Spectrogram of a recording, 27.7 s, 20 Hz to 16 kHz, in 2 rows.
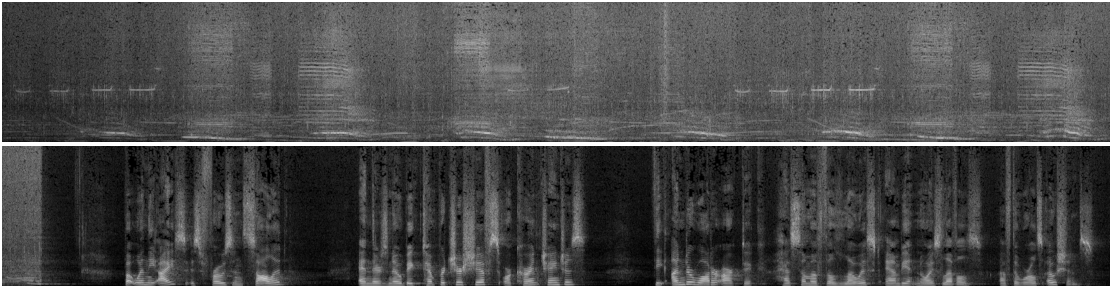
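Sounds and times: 
Arctic marine mammals calling underwater in spring: 0.0 - 14.4
speech: 15.4 - 17.5, 18.3 - 21.2, 22.0 - 27.6.

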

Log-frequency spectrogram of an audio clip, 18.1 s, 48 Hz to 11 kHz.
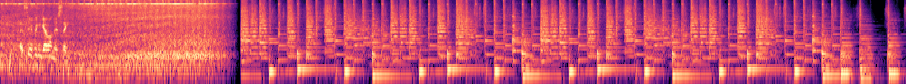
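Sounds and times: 
helicopter carrying passengers with rotor roar and turbine whine: 0.0 - 4.8
speech: 0.4 - 1.7
upbeat music with a pulsing bass line: 4.8 - 18.1.

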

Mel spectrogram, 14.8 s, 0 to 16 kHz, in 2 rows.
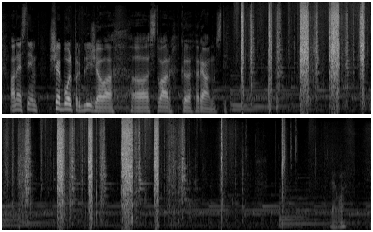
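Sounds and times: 
speech: 0.2 - 5.1
saw with a 25 cm blade rasping through a block of snow: 4.7 - 11.2.

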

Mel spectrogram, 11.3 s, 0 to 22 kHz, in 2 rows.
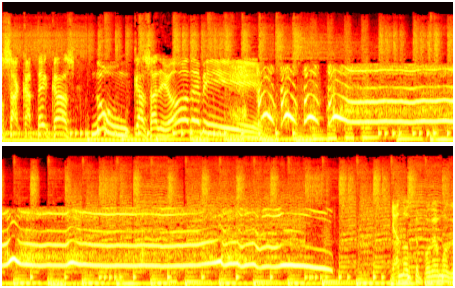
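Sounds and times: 
speech: 0.0 - 5.0, 10.6 - 11.2
steady bouncy musical accompaniment: 0.0 - 11.2
laughter: 2.8 - 9.8
high-pitched Mexican grito yell: 3.0 - 9.8.

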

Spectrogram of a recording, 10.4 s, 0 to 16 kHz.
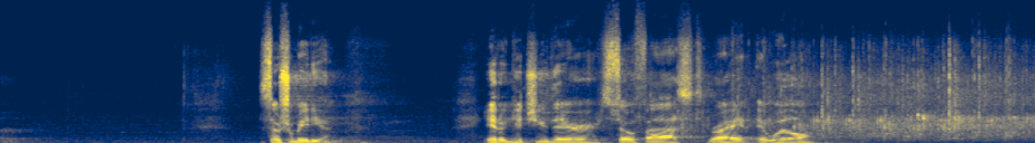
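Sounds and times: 
speech: 2.6 - 3.6, 4.8 - 8.4
audience applauding: 7.2 - 10.3.

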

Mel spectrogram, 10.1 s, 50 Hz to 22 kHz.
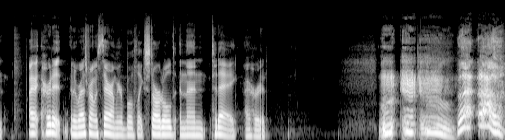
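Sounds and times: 
speech: 0.0 - 5.4, 7.6 - 10.1
throat clearing: 7.6 - 10.1.

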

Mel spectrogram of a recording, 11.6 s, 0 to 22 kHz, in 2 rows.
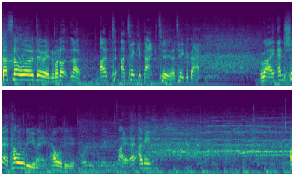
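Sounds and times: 
speech: 0.1 - 4.2, 5.2 - 9.1
live crowd cheering and whooping: 3.5 - 5.2, 8.5 - 11.6.

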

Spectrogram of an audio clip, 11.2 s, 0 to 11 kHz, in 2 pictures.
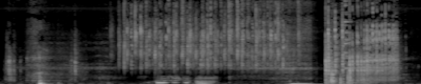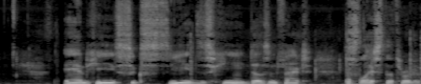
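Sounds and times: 
dice rattling across a table during a tabletop role-playing game: 1.4 - 5.4
speech: 2.1 - 3.0, 6.4 - 11.2.

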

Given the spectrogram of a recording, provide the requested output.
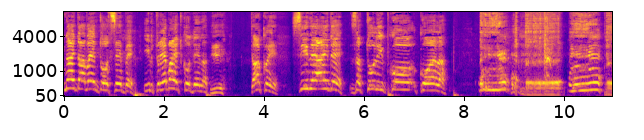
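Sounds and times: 
speech: 0.0 - 10.9
loud burp: 8.3 - 10.9.

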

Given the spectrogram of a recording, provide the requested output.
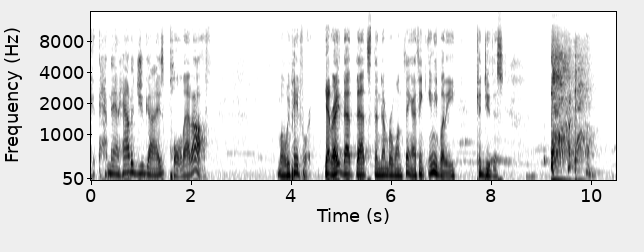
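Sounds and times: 
speech: 0.0 - 2.4, 3.7 - 8.5
person coughing harshly: 9.1 - 10.2.

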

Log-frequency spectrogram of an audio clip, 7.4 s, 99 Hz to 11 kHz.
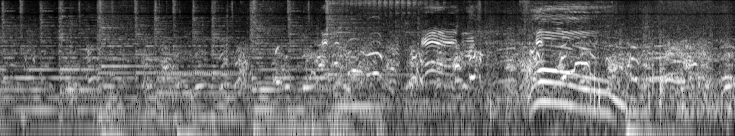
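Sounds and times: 
sled dog team barking and yipping in falling snow: 0.1 - 7.3
voices murmuring: 1.5 - 7.3.

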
